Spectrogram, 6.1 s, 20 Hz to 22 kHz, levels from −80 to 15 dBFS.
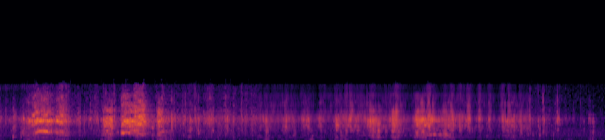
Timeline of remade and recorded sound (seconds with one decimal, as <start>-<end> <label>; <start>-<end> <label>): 0.0-2.6 recorded; 2.6-5.3 remade; 5.3-6.1 recorded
